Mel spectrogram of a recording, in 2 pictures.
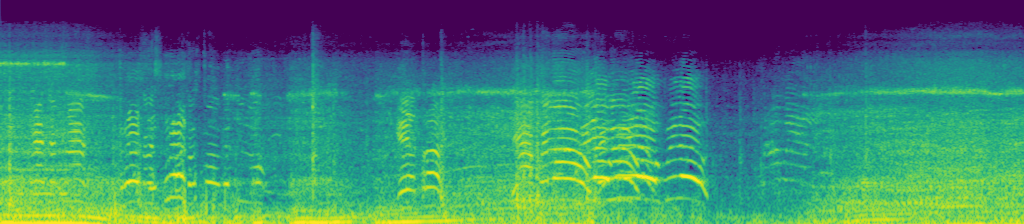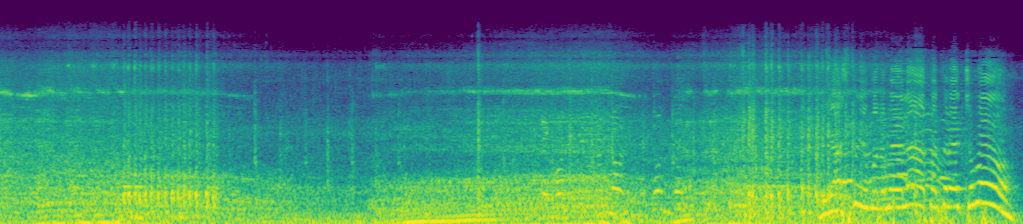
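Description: An off-road engine revs hard and labours close by.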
